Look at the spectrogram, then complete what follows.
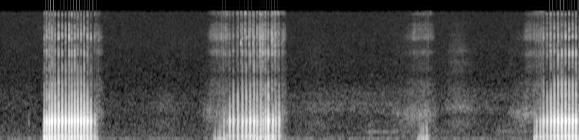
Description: doing what he does best....snoring!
